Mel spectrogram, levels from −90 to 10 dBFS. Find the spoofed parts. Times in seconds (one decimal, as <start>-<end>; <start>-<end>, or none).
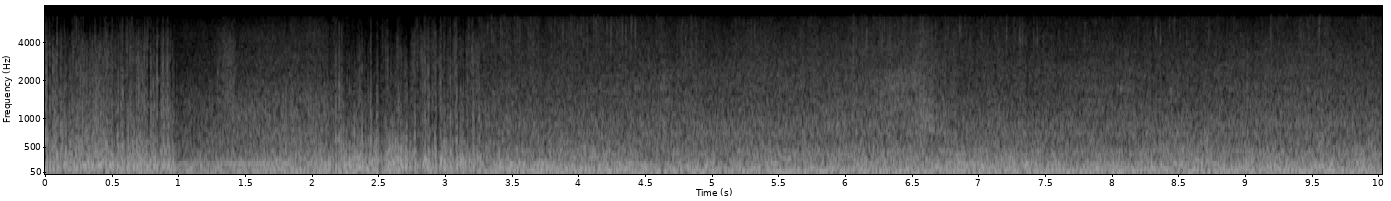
none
